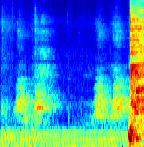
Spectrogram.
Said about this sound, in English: It doesn't matter. The podcast can't hear it. Anyways, yeah, there's a dog barking because you can't hear it.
